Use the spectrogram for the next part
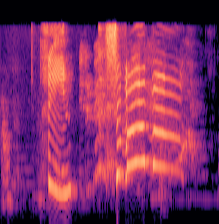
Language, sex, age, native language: Icelandic, male, 10, Icelandic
